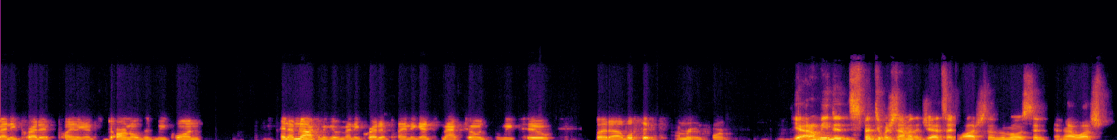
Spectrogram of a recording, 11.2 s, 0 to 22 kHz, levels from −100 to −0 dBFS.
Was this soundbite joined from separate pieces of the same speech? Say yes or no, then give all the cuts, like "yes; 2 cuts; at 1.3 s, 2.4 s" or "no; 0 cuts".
yes; 2 cuts; at 5.8 s, 9.6 s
